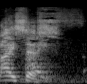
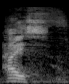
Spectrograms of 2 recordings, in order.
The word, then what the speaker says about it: ICE: to the immigration authorities yeah not Isis ice but that's how it's pronounced so I recognize those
